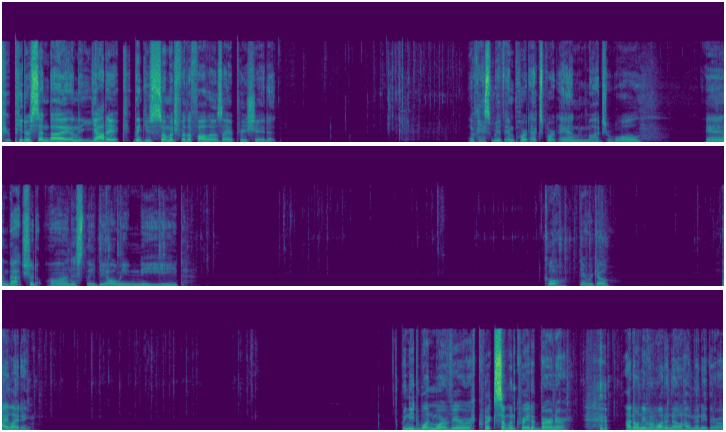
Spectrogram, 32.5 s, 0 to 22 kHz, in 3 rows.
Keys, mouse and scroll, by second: 5.7 ctrl+a, 5.7 ctrl+space, 5.8 ctrl+e, 5.9 ctrl+g, 6.1 ctrl+n, 6.2 ctrl+space, 6.3 ctrl+a, 6.3 ctrl+p, 6.8 ctrl+g, 6.8 ctrl+e, 7.0 ctrl+a, 7.1 ctrl+space, 7.2 ctrl+e, 7.3 ctrl+n, 7.4 ctrl+e, 7.6 ctrl+n, 7.7 Tab, 8.1 ctrl+s, 8.8 ctrl+n, 9.3 ctrl+n, 13.3 ctrl+Return, 15.2 ctrl+Return, 17.5 ctrl+Return, 18.0 ctrl+=, 18.6 ctrl+=, 19.1 ctrl+a, 19.1 ctrl+p, 19.3 ctrl+p, 19.4 ctrl+space, 19.4 ctrl+e, 19.7 ctrl+n, 19.8 ctrl+e, 19.8 ctrl+g, 21.5 ctrl+n, 21.6 ctrl+o, 21.8 ctrl+o, 22.1 ctrl+n, 22.1-23.5 typing, 23.7 ctrl+a, 23.7 ctrl+space, 23.8 ctrl+n, 23.9 ctrl+w, 24.0 ctrl+p, 24.2 ctrl+k, 24.6 ctrl+s, 25.5 Return, 30.0 ctrl+space, 30.4 ctrl+alt+b, 30.5 ctrl+g, 30.8 ctrl+s, 31.0 ctrl+space, 31.4 ctrl+alt+f, 31.7 ctrl+g, 32.0 ctrl+s, 32.1 ctrl+space.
